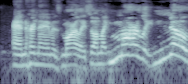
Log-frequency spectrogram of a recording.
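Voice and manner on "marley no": play-acted angry scolding yell, pitched high. Telling a story, the speaker reenacts yelling at his niece: retelling an angry shout. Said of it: "I immediately go into fucking angry".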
